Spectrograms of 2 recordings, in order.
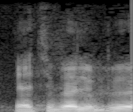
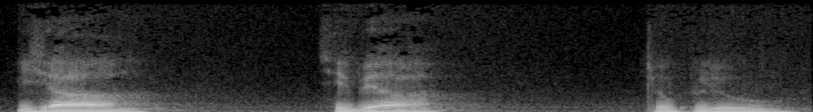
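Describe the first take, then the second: First: It is said automatically and mechanically. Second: It is said deeply, from the heart.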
